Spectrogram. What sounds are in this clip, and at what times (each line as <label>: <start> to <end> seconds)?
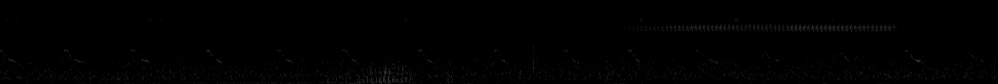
unidentified bird chip note: 0 to 2 seconds
Douglas squirrel chirp: 0 to 10 seconds
bird wingbeats: 2 to 4 seconds
unidentified bird chip note: 4 to 10 seconds
Chipping Sparrow song: 6 to 10 seconds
